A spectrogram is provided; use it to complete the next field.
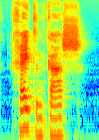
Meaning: goat cheese
- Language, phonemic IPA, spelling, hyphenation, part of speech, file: Dutch, /ˈɣɛi̯.tə(n)ˌkaːs/, geitenkaas, gei‧ten‧kaas, noun, Nl-geitenkaas.ogg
